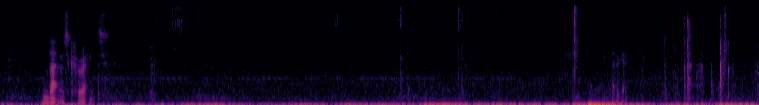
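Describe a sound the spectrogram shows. Small plastic pieces click and snap together by hand.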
